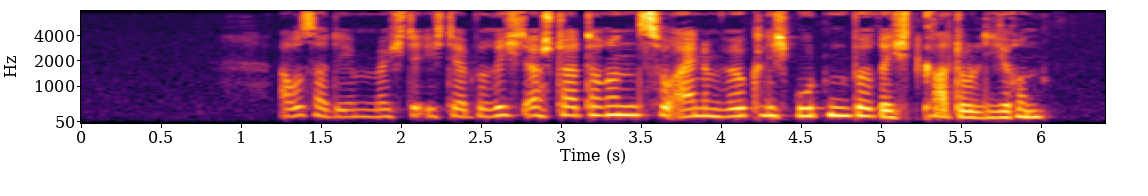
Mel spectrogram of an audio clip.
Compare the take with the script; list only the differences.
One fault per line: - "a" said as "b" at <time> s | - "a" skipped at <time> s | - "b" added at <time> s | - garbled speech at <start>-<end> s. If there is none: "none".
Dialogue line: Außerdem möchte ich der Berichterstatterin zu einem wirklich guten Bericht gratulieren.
none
